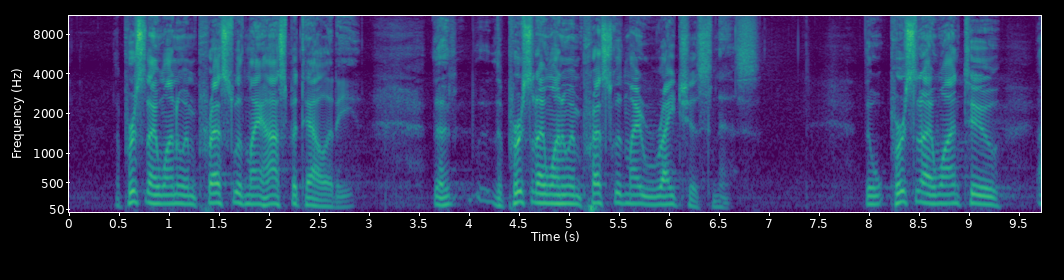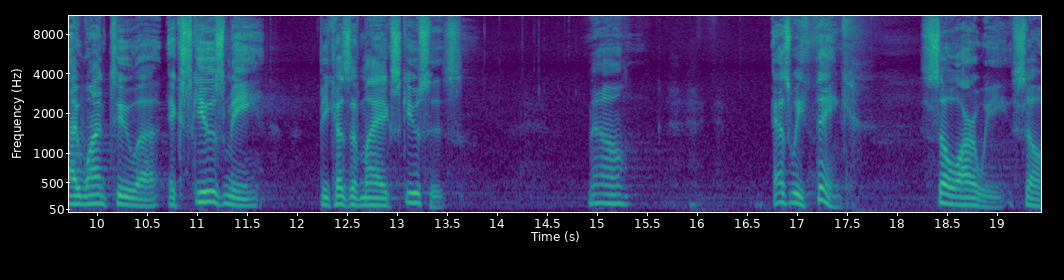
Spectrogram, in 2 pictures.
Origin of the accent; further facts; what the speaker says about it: Minnesota, United States; I'm from Minnesota, and when somebody asks you, would you like the last this, you're supposed to really say, that's code language.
